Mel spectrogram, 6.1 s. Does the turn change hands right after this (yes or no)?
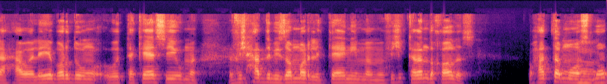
no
